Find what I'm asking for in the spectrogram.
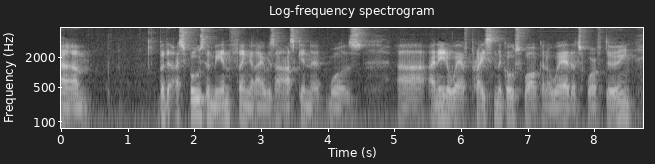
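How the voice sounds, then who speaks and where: A man with a Northern Irish accent at a moderate pace, fairly low pitch and monotone, flat intonation. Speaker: tour guide. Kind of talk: business meeting. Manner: loud; halting.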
